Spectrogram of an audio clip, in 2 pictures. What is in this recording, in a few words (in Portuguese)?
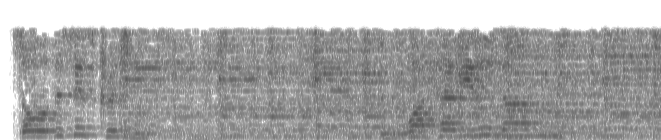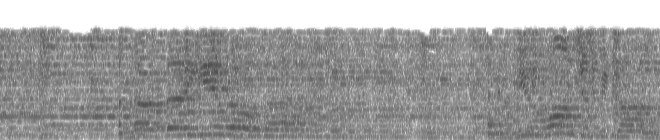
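Natal neutro feminino, Telemensagens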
